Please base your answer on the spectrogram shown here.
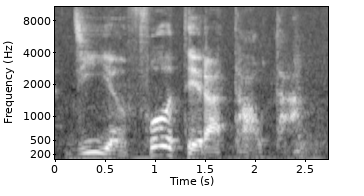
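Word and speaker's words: δι᾽ ἀμφότερα ταῦτα: Diamphoteratauta. É só isso. Diamphoteratauta. O que é diamphoteratauta? Diamphoteratauta. Pode pronunciar assim que está certíssimo. Diamphoteratauta. Esse anfótera você pode botar anfóteratauta.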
